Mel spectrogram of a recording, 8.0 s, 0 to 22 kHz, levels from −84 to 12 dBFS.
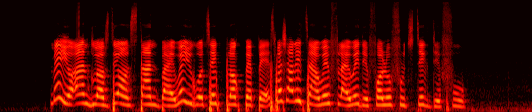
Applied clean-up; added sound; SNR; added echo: none; none; none; none.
